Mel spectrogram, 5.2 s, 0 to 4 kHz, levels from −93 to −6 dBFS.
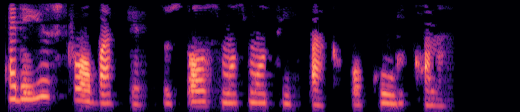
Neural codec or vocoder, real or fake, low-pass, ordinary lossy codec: none; real; 3.6 kHz; AAC, 16 kbps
